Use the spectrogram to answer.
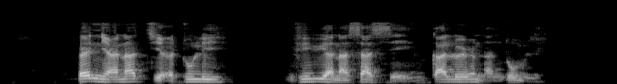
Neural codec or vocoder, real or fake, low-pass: none; real; 7.2 kHz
